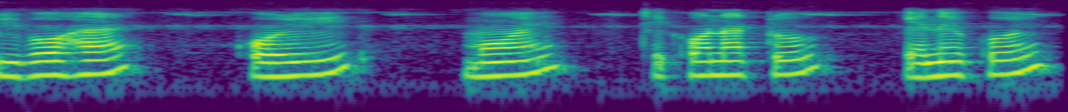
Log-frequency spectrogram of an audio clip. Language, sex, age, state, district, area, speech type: Assamese, female, 45-60, Assam, Dhemaji, urban, read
